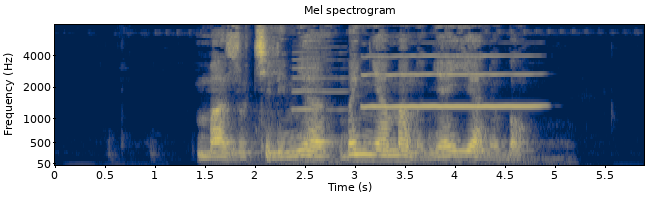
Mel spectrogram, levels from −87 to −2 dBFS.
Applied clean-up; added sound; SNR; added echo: none; Wind instrument, woodwind instrument; 4 dB; reverberation time 0.2 s.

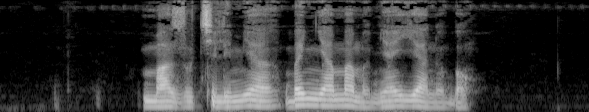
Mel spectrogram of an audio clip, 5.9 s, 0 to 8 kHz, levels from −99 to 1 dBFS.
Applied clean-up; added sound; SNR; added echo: none; none; none; none.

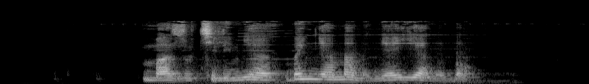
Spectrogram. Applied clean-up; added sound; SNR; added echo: neural separator model SepFormer DNS4.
